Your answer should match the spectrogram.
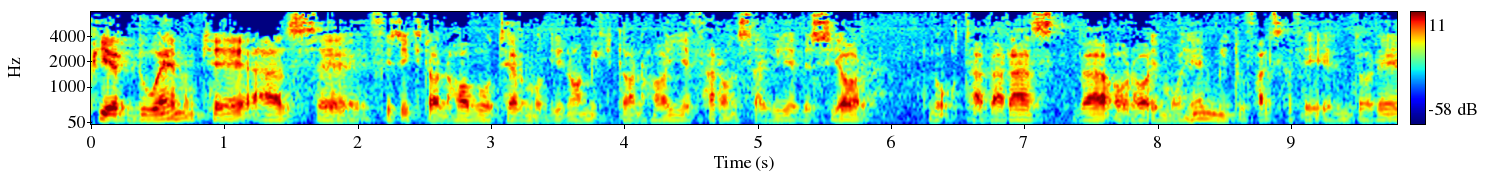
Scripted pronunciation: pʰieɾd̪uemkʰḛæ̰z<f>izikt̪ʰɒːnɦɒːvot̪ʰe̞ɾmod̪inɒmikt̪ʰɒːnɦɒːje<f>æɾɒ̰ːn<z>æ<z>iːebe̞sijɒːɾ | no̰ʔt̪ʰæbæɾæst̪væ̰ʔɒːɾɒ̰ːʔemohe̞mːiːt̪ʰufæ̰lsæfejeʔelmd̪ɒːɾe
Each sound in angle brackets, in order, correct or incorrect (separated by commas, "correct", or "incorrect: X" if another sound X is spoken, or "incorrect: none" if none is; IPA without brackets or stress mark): correct, correct, incorrect: s, incorrect: v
